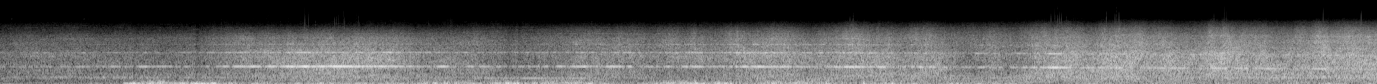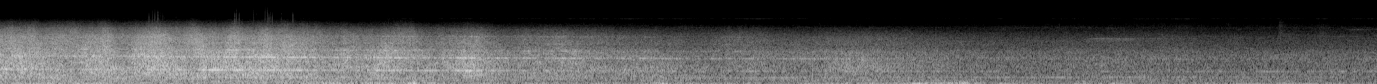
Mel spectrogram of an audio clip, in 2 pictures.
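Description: Boeing 777-300ER's two GE90-115B turbofans at takeoff thrust through the takeoff roll and climb-out: a loud jet roar with a whine that slowly falls in pitch as the airliner passes, fading over the last several seconds.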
